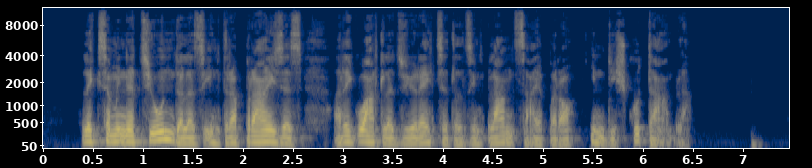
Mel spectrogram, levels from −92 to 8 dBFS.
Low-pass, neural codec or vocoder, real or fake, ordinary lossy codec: 10.8 kHz; vocoder, 44.1 kHz, 128 mel bands every 256 samples, BigVGAN v2; fake; Opus, 64 kbps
